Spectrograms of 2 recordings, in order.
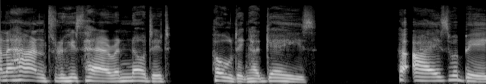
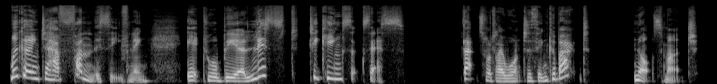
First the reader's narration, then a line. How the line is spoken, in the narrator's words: seemed to soften, said quickly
